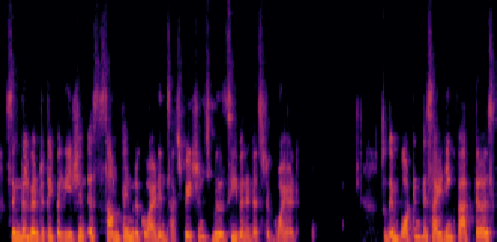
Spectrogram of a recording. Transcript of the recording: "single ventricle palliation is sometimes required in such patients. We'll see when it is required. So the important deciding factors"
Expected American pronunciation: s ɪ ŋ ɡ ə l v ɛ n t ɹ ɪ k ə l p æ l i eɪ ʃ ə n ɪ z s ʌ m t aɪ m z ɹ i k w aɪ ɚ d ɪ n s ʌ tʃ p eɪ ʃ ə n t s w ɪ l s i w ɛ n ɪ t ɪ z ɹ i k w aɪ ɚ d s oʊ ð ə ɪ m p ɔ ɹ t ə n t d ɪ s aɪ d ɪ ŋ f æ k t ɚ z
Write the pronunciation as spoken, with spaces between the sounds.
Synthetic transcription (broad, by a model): s ɪ ŋ ɡ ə l v ɛ n t ɹ ɪ k ə l p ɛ l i eɪ ʃ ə n ɪ z s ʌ m t aɪ m ɹ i k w aɪ ɚ d ɪ n s ʌ tʃ p eɪ ʃ ə n t s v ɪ l s i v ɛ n ɪ t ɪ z ɹ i k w aɪ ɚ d s oʊ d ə ɪ m p ɔ ɹ t ə n t d ɪ s aɪ d ɪ ŋ f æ k t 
